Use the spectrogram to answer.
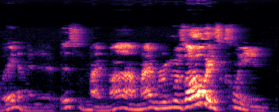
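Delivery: normal talking voice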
